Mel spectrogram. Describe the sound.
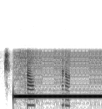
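A telephone dial tone after a call is cut off: one steady, mid-pitched continuous tone starts after a brief opening sound and holds unchanged to the end, with faint voice fragments underneath.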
